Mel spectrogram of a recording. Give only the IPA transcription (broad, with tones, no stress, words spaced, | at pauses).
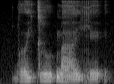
bɤː˦˥jklu˦˥ʔmaː˧j re˦˥ʔ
